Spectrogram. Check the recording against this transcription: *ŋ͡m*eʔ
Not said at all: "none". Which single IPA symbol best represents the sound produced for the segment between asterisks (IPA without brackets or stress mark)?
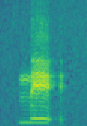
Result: m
